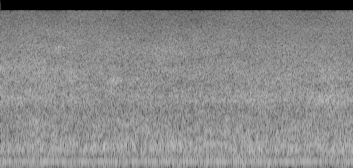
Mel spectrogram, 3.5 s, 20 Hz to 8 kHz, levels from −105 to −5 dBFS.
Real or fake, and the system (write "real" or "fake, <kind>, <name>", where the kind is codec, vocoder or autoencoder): fake, codec, DAC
